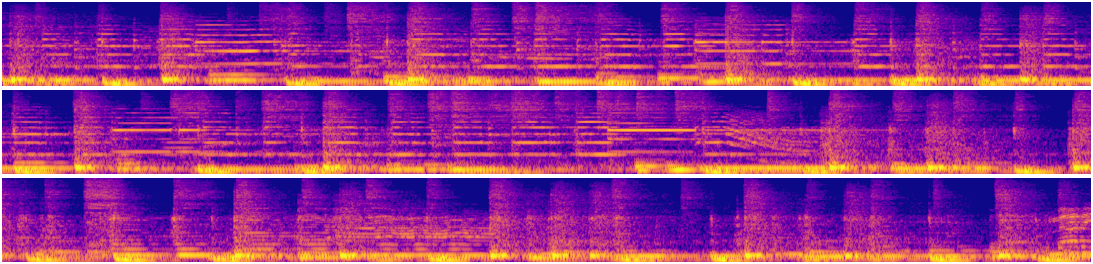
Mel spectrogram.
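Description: Live rock band playing an instrumental passage: electric guitar over drum kit and bass guitar, with no vocals. The guitar slides down in pitch about nine seconds in and plays a quick run of rapidly repeated notes a few seconds later.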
